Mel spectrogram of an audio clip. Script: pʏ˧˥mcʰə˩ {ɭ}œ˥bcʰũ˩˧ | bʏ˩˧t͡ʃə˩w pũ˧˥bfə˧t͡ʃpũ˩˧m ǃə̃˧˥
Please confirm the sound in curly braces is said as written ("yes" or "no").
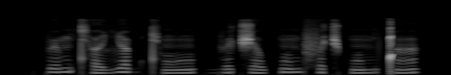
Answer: no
